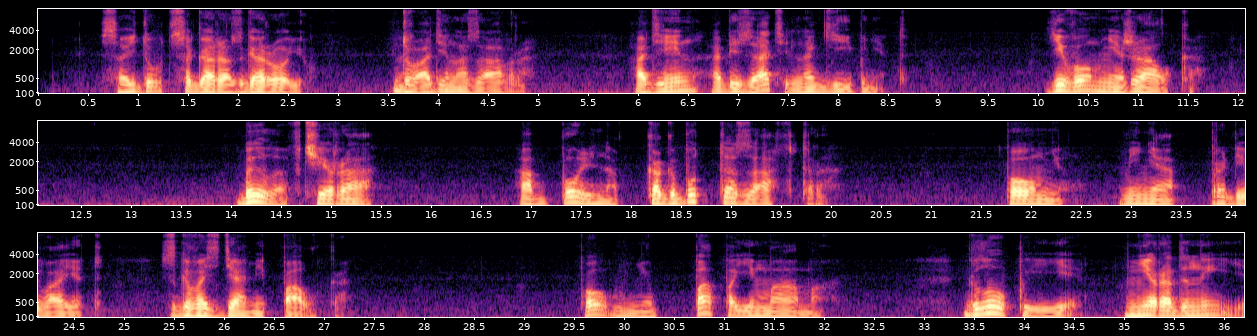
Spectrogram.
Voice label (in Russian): звучащие стихи; Конфетам "Моцарт" посвящается ("Фольгой хрустящий...")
